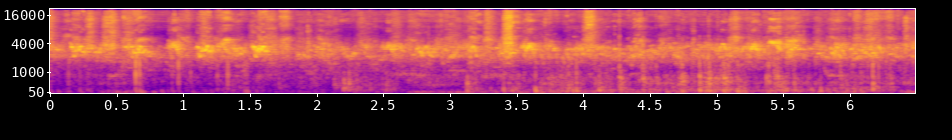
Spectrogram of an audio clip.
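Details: Parrot babies keep up a busy high, scratchy chatter of squeaks and chirps, joined by clicks and low rustling sounds.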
